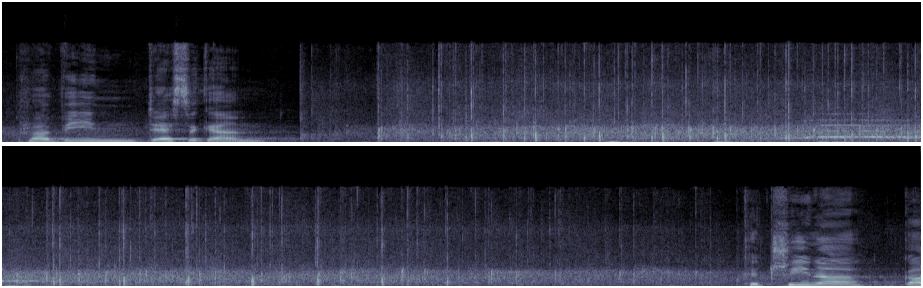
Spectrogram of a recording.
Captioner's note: applause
